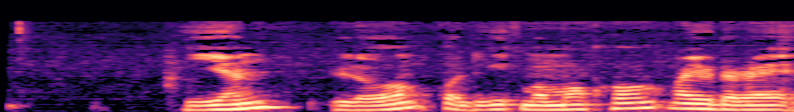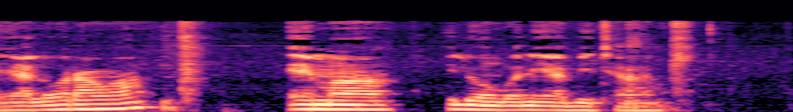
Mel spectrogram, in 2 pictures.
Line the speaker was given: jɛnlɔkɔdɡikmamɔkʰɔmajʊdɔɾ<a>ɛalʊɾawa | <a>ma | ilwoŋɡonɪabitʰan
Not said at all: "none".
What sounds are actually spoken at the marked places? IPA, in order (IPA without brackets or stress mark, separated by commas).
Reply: ɛ, ɛ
